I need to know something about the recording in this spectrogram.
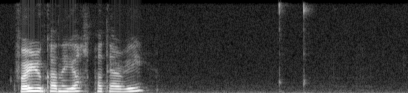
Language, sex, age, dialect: Faroese, female, 36-60, Suðurstreymoy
